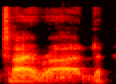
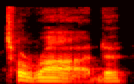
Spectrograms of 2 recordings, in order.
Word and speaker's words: Tyrod: They're going to make Tyrod or I'm sorry, Trod is the correct pronunciation.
